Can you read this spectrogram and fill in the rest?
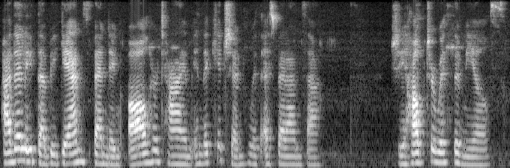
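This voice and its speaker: A woman teacher reading a children's storybook aloud in an expressive narrating style. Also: low voice, moderate pace, poor audio.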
